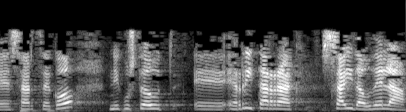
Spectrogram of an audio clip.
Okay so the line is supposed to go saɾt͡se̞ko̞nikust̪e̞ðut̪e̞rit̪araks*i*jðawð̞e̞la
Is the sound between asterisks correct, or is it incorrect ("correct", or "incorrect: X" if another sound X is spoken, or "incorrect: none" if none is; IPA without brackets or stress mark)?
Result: incorrect: a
